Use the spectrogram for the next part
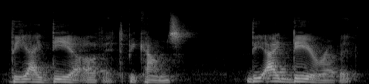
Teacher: I like the intrusive R. It just kind of comes out of nowhere.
